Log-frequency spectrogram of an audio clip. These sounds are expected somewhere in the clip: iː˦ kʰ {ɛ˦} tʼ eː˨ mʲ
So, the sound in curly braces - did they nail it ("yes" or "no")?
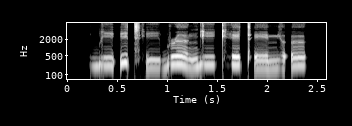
no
